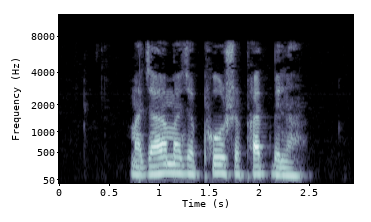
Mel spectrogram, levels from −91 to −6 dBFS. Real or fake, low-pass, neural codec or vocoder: real; 7.2 kHz; none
